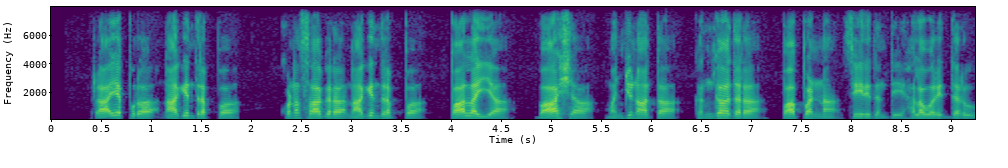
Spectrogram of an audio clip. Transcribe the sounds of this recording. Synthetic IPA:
ɾaːjɐpuɾɐnaːɡend̪ɾɐpːɐ | kɔɳɐsaːɡɐɾɐnaːɡeːnd̪ɾɐpːɐ | paːlɐjːɐ | bʱaːʃamɐɲd͡ʒunaːt̪ɐɡ̥ɐŋɡaːd̪ɐɾɐpaːpɐɳːɐseːɾid̪ɐnt̪eɦɐlɐʋɐɾid̪ːɐɾu

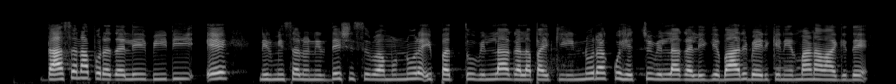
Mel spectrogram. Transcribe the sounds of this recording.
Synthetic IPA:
d̪aːsɐnapuɾɐd̪ɐlːibiɖieː | niɾmisɐluniɾd̪e̞ːʃisiɾuʋɐmunːuːɾɐipːɐt̪ːuʋilːaːɡɐɭɐpɐjkeinːuːɾɐkːuɦe̞t͡ʃːuʋilːaːɡɐɭiɡe̞baːɾibeːɽike̞niɾmaːɳɐʋaːɡid̪e̞

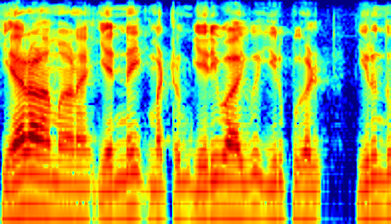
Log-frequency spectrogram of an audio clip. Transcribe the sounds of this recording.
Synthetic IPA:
eːɾaːɭɐmaːnɐʔɛnːɐɪmɐʈrɯmɛɾɪʋaːjʋɯɪɾɯpːɯɣɐɭ | ɪɾɯnd̪ɯ

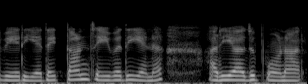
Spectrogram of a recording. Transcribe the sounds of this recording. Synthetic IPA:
ʋeːɾɯɛðɐɪt̪ːaːnsɛjʋɐðɯɛnɐ | ɐɾɪjaːðɯpoːnaːɾ

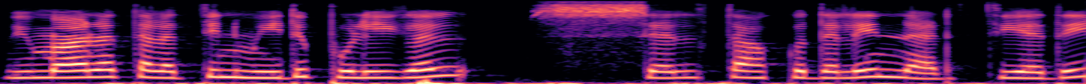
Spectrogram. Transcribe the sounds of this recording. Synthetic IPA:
ʋɪmaːnɐt̪ːɐlɐt̪ːɪnmiːðɯpʊɭɪɣɐɭsɛlt̪aːkɯðɐlɪnnɐɽɐt̪ːɪjɐðɐɪ

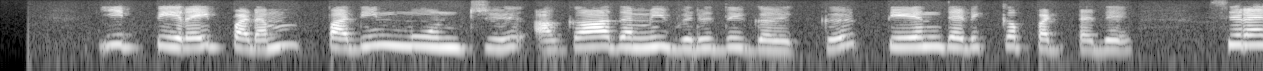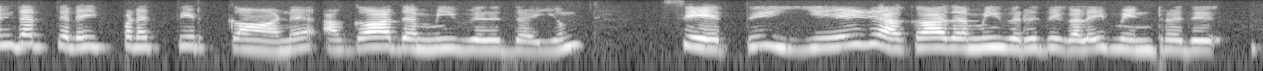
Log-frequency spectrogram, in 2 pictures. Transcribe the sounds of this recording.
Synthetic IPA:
ɪt̪ːɪɾɐɪpːɐɽɐmpɐðɪnmuːndrɯʔɐɣaːðɐmiʋɪɾɯðɯɣɐɭɯkːɯt̪eːɾnd̪ɛɽɯkːɐpːɐʈːɐðɯ | sɪɾɐɪnd̪ɐt̪ːɪɾɐɪpːɐɽɐt̪ːɪrkaːnɐʔɐɣaːðɐmiʋɪɾɯðɐjɯm | seːɾt̪ɯeːɻɯɐɣaːðɐmiʋɪɾɯðɯɣɐɭɐɪʋɛndrɐðɯ

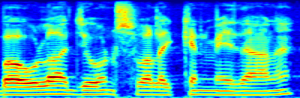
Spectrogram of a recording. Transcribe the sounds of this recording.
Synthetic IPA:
bɐwɭaːd͡ʑoːnsʋɐɭɐkʲːɐnmeːðaːnɨ

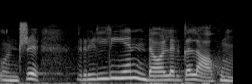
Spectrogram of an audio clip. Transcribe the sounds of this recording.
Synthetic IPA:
ɔndrɯ | ɾɪlːɪjɐnɖaːlɐɾɣɐɭaːɣɯm

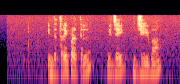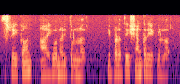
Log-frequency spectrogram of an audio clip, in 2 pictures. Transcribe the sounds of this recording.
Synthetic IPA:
ɪnd̪ɐt̪ːɪɾɐɪpːɐɽɐt̪ːɪl | ʋɪd͡ʒɐɪd͡ʒiːʋaː | sɾeːkaːnaːjɣoːnɐɽɪt̪ːɯɭːɐnɐɾ | ɪpːɐɽɐt̪ːɐɪʃɐŋkɐɾɐjɐkːɯɭːa̰ːɾ

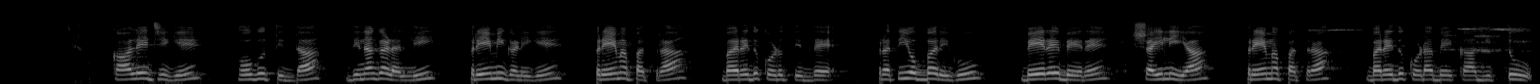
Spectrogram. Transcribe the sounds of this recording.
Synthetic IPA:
kaːle̞ːd͡ʒiɡe̞ | ho̞ːɡut̪ːid̪ːɐ | d̪inɐɡɐɭɐlːi | pɾeːmiɡɐɭiɡe̞ | pɾɛːmɐpɐt̪ɾɐ | bɐɾe̞d̪ukoɽut̪ːid̪ːe̞ | pɾɐt̪ijɔbːɐɾiɡuː | be̞ːɾe̞beːɾe̞ | ʃɐjlijɐ | pɾɛːmɐpɐt̪ɾɐbɐɾe̞d̪ukɔɽɐbɛːkaːɡit̪ːu

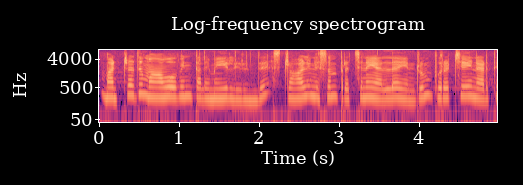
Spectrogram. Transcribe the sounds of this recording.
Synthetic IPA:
mɐʈrɐðɯmaːʋoːʋɪnt̪ɐlɐɪmɐjɪlɪɾɯnd̪ɯsʈɾaːlɪnɪsɐmpɪɾɐt͡ʃːɐnɐɪɐlːɐɛndrɯmpʊɾɐʈt͡ʃɪjɐɪnɐɽɐt̪ːi

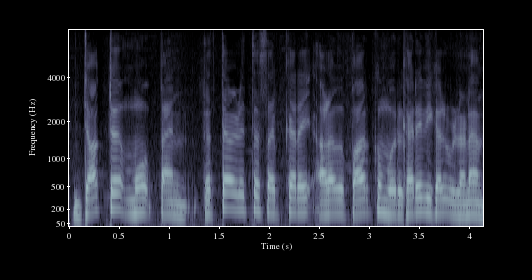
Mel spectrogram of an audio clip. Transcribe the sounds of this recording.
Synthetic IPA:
ɖaːk̚ʈɐɾmoːpɐnɾɛt̪ːɐːɻɯt̪ːɐsɐɾkɐɾɐɪʔɐɭɐʋɯpaːɾkɯmɔɾɯkɐɾɯʋɪɣɐɭʊɭːɐnɐ

